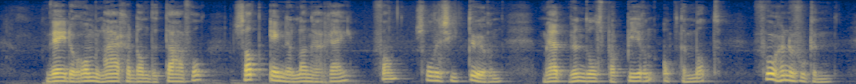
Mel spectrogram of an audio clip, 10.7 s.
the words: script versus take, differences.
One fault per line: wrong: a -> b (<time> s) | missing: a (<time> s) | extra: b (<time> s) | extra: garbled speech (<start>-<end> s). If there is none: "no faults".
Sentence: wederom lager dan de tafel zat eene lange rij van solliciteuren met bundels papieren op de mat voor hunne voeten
no faults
